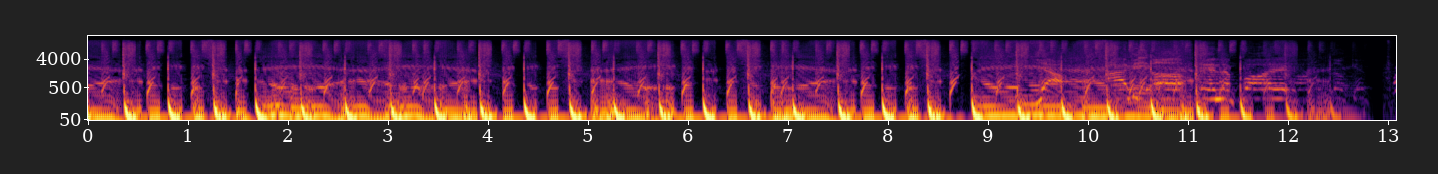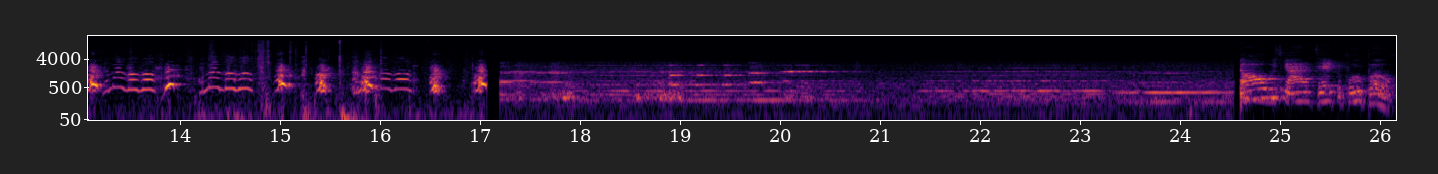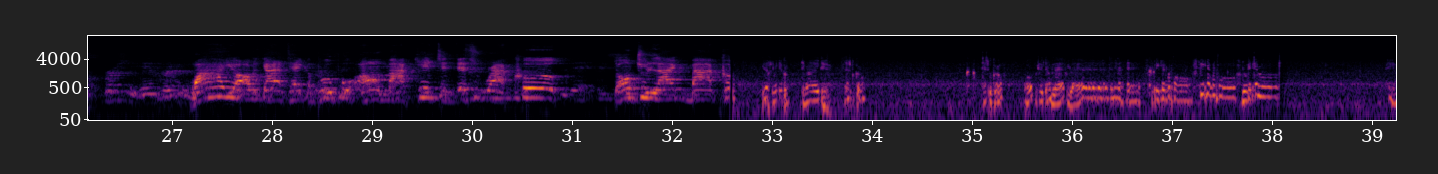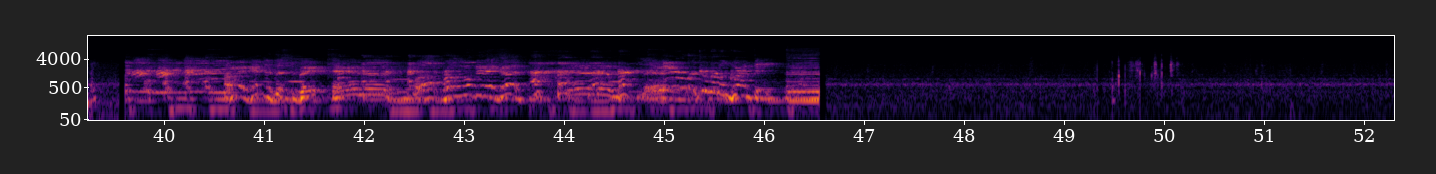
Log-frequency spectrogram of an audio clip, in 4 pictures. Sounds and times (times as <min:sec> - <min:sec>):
Speech: 0:13.2 - 0:14.8, 0:24.6 - 0:34.0, 0:35.1 - 0:38.1.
